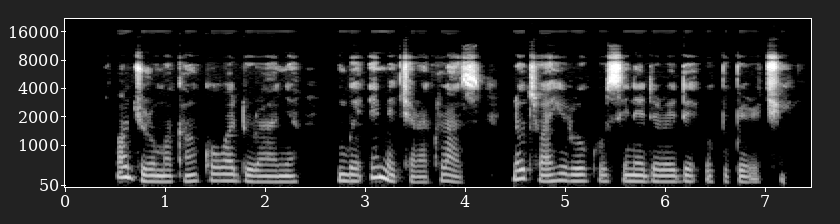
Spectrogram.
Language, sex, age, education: Igbo, female, 30-45, tertiary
